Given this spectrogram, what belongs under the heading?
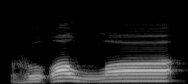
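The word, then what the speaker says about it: هو الله: সাথে সাথেই সকলেই বলুন হু আল্লাহ হু আল্লাহ খেয়াল করুন অনেকেই বলে হু আল্লাহ এখানে কিন্তু হু আল্লাহ হবে না এখানে হবে হু আল্লাহ ল শব্দটি মোটা করতে হবে এখানে লাম শব্দটি মোটা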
